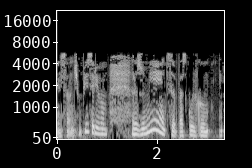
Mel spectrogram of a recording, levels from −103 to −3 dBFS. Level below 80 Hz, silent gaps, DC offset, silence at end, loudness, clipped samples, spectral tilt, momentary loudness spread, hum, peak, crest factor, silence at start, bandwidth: -52 dBFS; none; under 0.1%; 0 s; -22 LUFS; under 0.1%; -4.5 dB/octave; 5 LU; none; -4 dBFS; 16 dB; 0 s; 6 kHz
